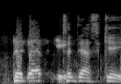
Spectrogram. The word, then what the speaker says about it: Tedeschi: Tedeschi.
